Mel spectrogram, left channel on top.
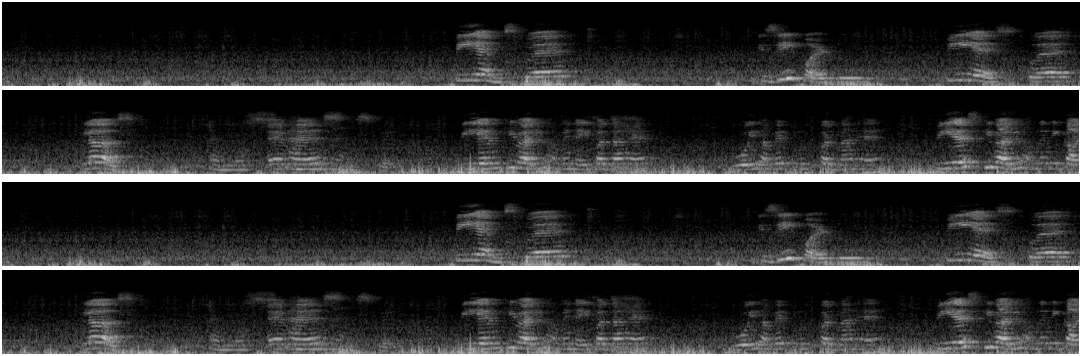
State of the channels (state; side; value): identical; both; correlation 1.00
